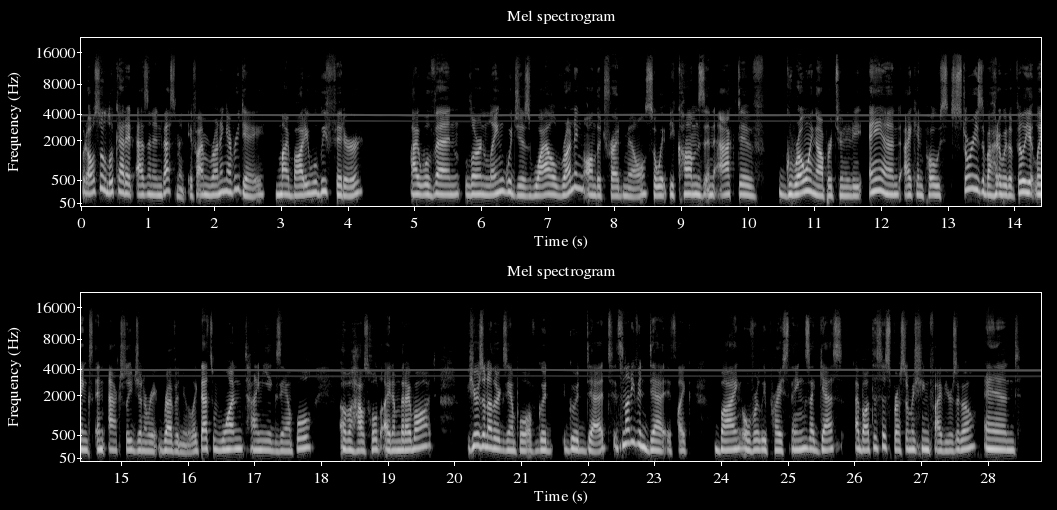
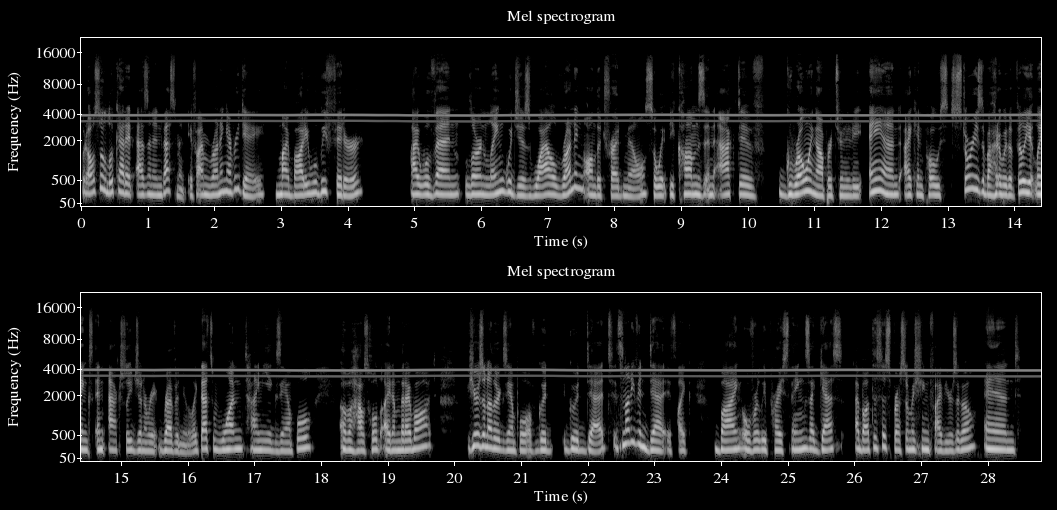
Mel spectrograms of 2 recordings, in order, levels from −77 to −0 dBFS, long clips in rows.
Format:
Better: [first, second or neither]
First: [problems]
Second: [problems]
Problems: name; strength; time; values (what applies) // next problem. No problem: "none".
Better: first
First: high-pitched whine; faint; throughout; 4 kHz, 25 dB below the speech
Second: high-pitched whine; loud; throughout; 4 kHz, 9 dB below the speech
